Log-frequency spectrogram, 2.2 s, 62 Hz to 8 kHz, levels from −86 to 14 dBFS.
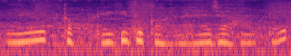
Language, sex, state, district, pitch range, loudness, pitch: Hindi, female, Punjab, Pathankot, 205-240 Hz, -16 LUFS, 215 Hz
